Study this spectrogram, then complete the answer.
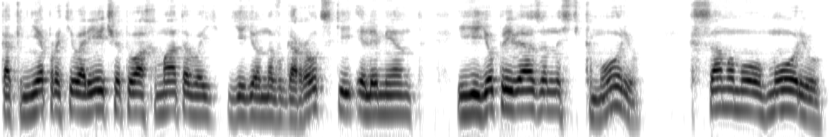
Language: Russian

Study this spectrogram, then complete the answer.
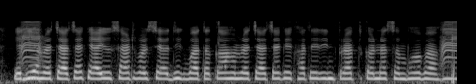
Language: Bhojpuri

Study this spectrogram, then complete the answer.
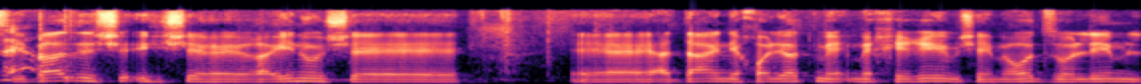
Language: Hebrew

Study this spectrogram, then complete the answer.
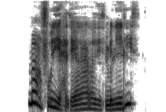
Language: Kabyle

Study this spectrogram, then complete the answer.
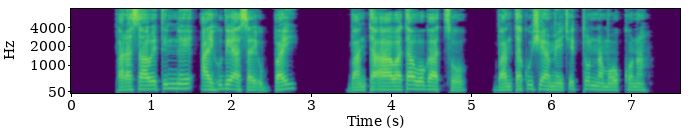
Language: Gofa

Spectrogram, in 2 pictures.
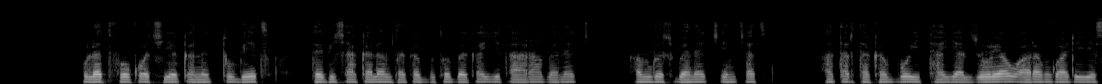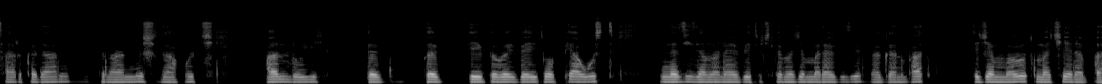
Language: Amharic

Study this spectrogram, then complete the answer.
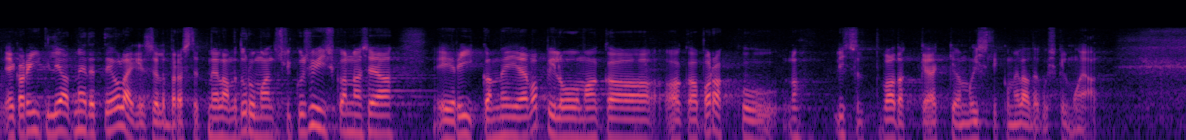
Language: Estonian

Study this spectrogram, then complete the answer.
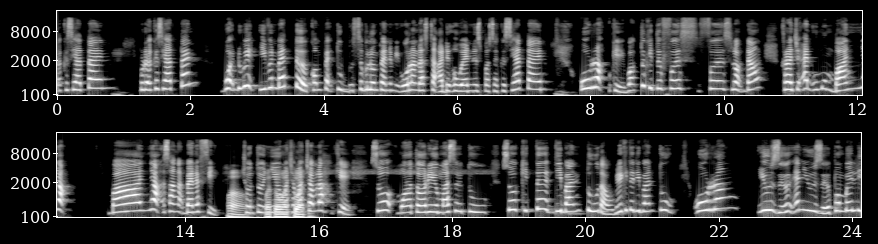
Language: Malay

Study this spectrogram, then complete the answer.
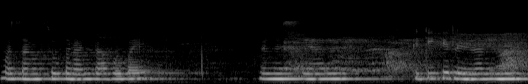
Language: Bodo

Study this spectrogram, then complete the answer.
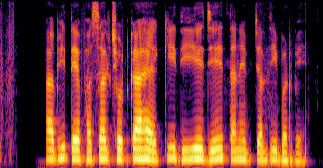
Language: Magahi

